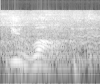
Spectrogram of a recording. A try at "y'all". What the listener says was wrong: It ain't you all, it's y'all.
